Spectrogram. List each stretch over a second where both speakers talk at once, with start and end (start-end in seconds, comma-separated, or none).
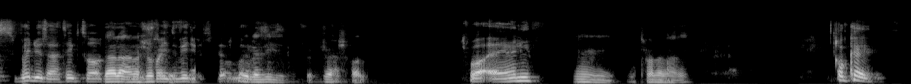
1.0-2.5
